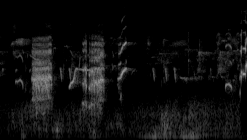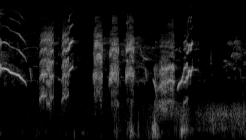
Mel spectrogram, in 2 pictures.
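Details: Lorikeets crowding a feeder in Australia, seen on a feeder camera: loud screechy bursts alternating with rapid chirps and one sharp descending squeal series, with short pauses between.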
